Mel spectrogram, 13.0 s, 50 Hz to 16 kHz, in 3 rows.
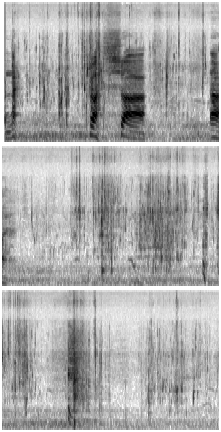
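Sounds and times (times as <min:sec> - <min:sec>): hands sloshing in muddy water: 0:00.3 - 0:02.3, 0:02.9 - 0:13.0.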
